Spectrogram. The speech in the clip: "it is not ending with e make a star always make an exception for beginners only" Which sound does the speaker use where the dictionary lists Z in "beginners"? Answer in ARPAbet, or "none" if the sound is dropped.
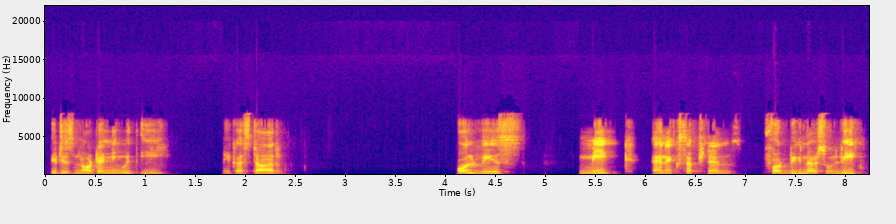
S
